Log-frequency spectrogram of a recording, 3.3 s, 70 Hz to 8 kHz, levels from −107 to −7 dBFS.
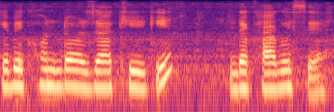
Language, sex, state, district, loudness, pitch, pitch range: Assamese, female, Assam, Sonitpur, -15 LUFS, 200 Hz, 190-210 Hz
